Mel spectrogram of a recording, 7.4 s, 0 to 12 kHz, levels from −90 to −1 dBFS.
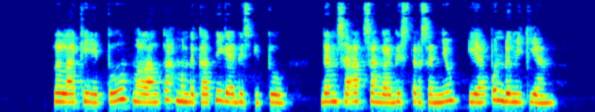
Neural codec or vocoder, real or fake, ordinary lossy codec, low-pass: none; real; Opus, 64 kbps; 10.8 kHz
